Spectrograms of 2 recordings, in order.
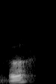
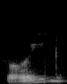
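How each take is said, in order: First: The word is clipped to a short buh. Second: The word keeps its full vowel, like boy. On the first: "if they're really broad, ... just buh for boy" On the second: "they say, you're all right, boy"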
